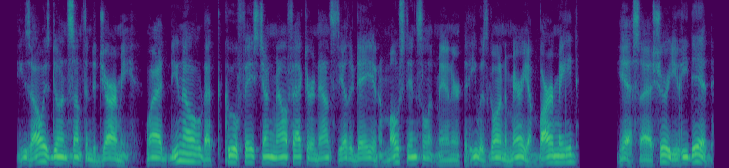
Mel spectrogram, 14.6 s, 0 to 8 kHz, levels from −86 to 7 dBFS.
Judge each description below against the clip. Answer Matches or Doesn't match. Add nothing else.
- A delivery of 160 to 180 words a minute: Matches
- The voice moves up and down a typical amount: Matches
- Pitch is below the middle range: Matches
